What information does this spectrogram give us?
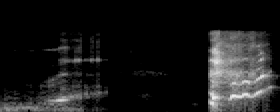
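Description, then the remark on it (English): A long, low, rumbling burp from a person bringing up breakfast, rising in pitch as it drags on, then after a short silence a louder, rougher throaty burst. “That was me burping up the breakfast.”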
